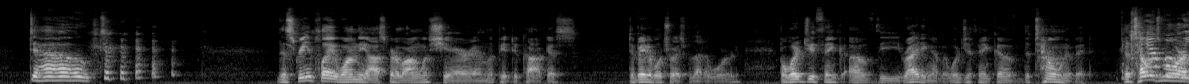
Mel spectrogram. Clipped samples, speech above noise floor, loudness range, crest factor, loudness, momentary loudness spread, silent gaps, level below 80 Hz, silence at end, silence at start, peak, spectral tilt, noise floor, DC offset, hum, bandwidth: under 0.1%; 33 dB; 5 LU; 22 dB; -23 LUFS; 17 LU; none; -58 dBFS; 0 s; 0.3 s; -2 dBFS; -4.5 dB/octave; -56 dBFS; under 0.1%; none; 15.5 kHz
